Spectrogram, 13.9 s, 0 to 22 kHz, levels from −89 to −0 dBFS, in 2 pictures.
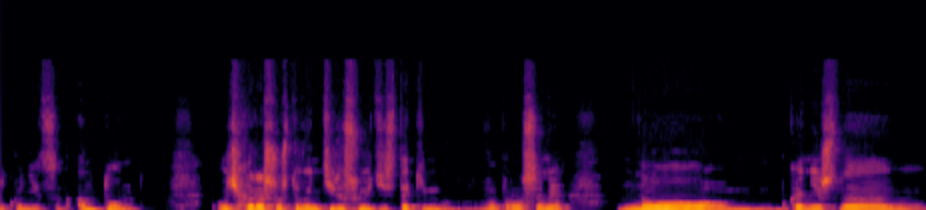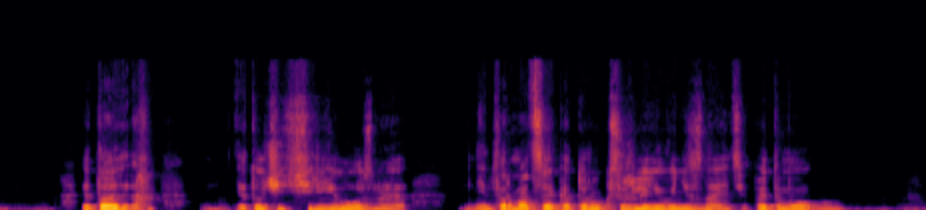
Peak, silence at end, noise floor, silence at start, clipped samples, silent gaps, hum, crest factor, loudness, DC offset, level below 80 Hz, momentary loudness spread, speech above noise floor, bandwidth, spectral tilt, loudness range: -6 dBFS; 0.6 s; -57 dBFS; 0 s; under 0.1%; none; none; 22 dB; -27 LUFS; under 0.1%; -62 dBFS; 17 LU; 31 dB; 16 kHz; -6.5 dB/octave; 3 LU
